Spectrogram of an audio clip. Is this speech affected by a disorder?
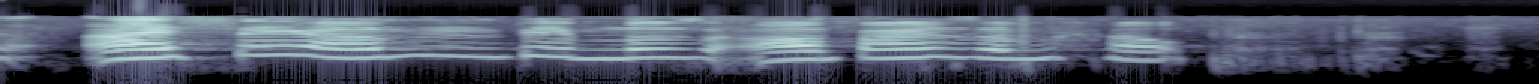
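Yes: Friedreich's ataxia.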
